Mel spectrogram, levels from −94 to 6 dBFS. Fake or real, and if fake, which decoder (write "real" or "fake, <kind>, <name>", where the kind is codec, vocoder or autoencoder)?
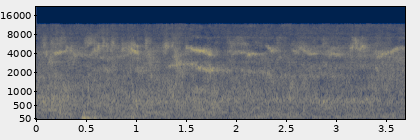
fake, codec, HILCodec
